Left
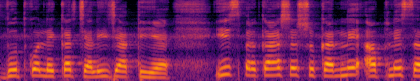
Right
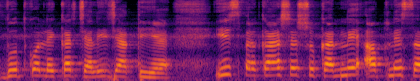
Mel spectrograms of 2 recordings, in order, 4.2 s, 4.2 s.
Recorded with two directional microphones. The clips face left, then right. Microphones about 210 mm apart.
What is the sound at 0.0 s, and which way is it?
A woman's voice, 30° left (ahead or behind).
